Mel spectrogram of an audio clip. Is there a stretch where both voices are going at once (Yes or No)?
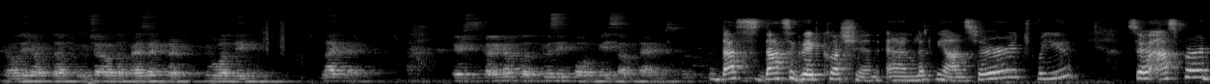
No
